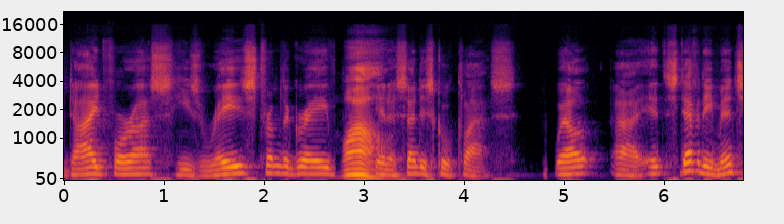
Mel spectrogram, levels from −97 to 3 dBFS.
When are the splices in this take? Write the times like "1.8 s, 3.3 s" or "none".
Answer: 2.7 s, 4.8 s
